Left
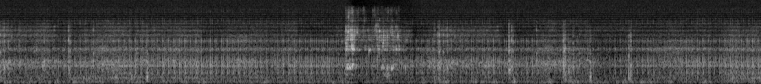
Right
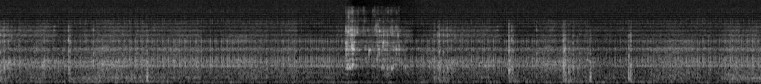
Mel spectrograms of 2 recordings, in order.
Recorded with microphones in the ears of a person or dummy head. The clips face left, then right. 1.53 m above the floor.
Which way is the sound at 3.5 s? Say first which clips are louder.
Left 3 dB; 20° left (ahead or behind).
